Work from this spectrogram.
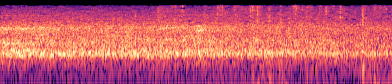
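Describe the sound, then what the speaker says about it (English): Stadium crowd noise in a Madden football video game, a steady, dense roar of spectators at moderate loudness, continuous and even throughout. "This crowd bringing the energy and noise early."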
